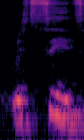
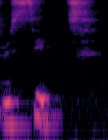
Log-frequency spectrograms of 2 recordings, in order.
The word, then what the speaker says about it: receipt: is usually silent so the word receipt is not receipt but receipt the p is silent the word call like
